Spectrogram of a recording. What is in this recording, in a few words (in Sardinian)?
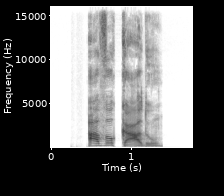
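"Avocadu", Sardinian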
